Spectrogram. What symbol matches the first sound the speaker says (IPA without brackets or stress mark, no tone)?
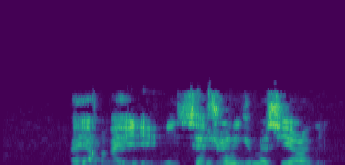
æ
